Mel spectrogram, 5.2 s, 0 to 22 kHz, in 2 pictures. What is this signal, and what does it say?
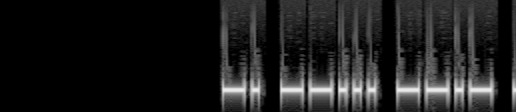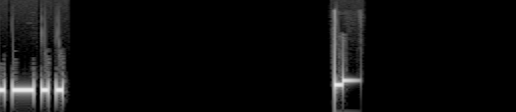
Morse code, heard as a keyed tone, about 31 wpm, 700 Hz. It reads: N7QL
